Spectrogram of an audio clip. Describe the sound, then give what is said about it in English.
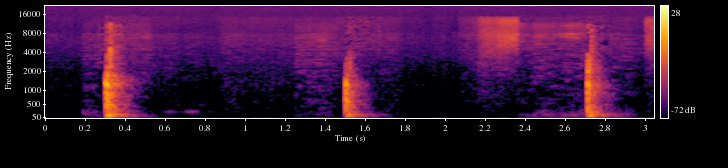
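Three sharp knocks demonstrated as if on a bedroom wall, evenly spaced about a second apart and heard alone against silence. “like three knocks just like that.”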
